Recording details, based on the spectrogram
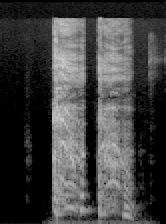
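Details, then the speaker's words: Cough sound played as a vocabulary example for young English learners; someone is coughing. "is that sound? Cough. Sounds well. Someone is coughing."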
